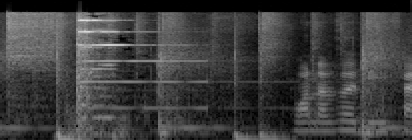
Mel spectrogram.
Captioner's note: upbeat music; bell rings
